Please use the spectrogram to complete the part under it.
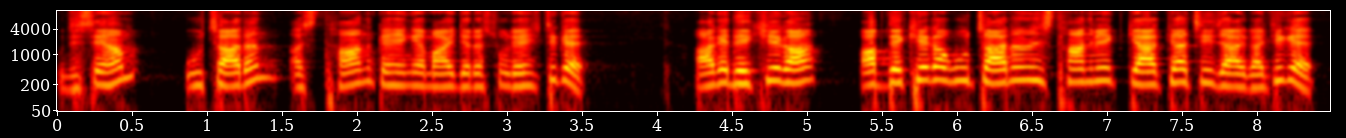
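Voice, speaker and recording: A man teaching an online grammar lesson, asking his students questions over and over and loudly sounding out syllables for them to repeat. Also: high voice, unhurried, clean tone, no room sound, studio quality. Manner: repeats "ठीक है" and quizzes students constantly; drills syllables aloud, louder on examples. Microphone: microphone.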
